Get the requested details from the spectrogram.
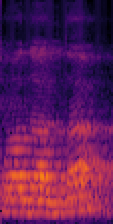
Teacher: یہ مسوڑوں سے ان سے جب زبان لگ جاتی ہے تو اس وقت یہ طا دال تا ادا ہوتے ہیں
